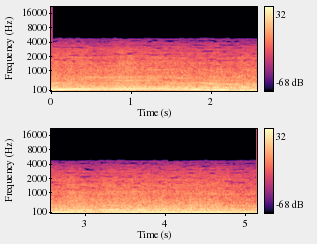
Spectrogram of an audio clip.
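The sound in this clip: Car engine of a police car in pursuit of another car through city streets: a loud, continuous low drone whose pitch dips slightly partway through, with no talk.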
